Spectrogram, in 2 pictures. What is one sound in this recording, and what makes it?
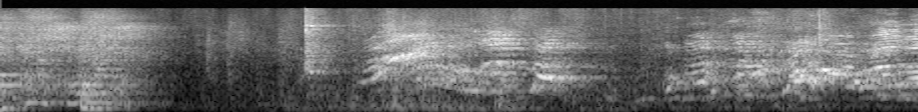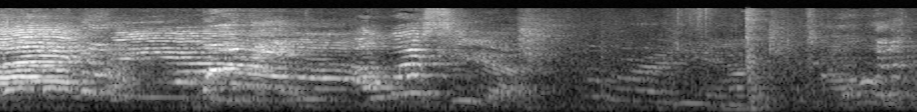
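Dance music with a singing voice plays loudly through loudspeakers in an echoing hall.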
